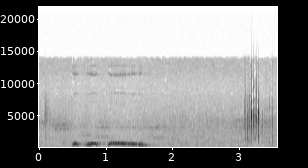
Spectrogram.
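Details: Spotted dove lure call used to pull in doves: short-short-long coo phrase, the last note falling away, followed by a brief burst of rustling clicks.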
